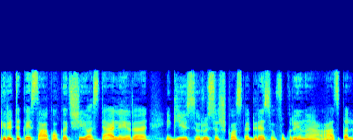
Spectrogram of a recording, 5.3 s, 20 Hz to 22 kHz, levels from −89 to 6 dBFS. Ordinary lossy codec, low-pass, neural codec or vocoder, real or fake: MP3, 64 kbps; 10.8 kHz; codec, 44.1 kHz, 2.6 kbps, DAC; fake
